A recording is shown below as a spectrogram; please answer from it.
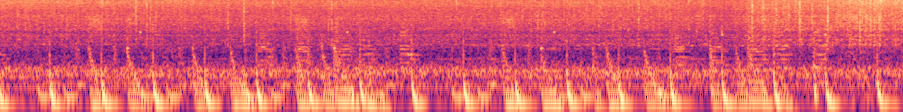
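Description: Mushrooms and onions sizzle steadily in a greasy pan, a dense, even crackle that runs unbroken and fairly close throughout, with no voices.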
